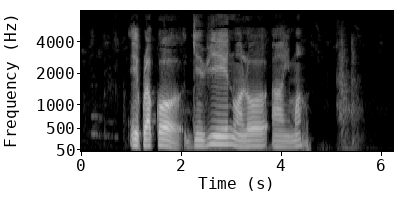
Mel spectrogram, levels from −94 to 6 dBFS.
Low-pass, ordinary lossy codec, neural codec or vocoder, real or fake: 7.2 kHz; MP3, 48 kbps; none; real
